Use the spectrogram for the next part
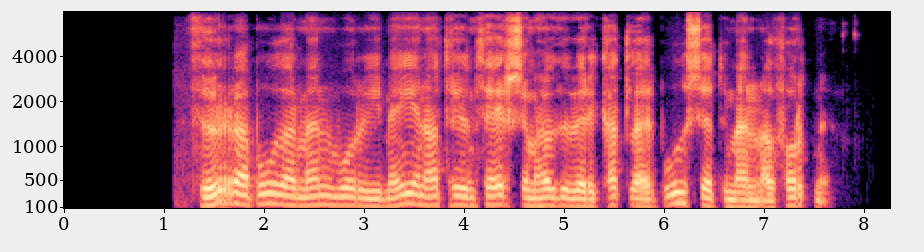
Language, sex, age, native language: Icelandic, male, 30-39, Icelandic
